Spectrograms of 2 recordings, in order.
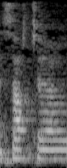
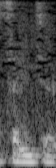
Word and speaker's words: Satyr: That it wasn't really a satire and we shouldn't pronounce it like that. – The Satyr, I believe. – Yes, but it turns out there's multiple accepted pronunciations.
